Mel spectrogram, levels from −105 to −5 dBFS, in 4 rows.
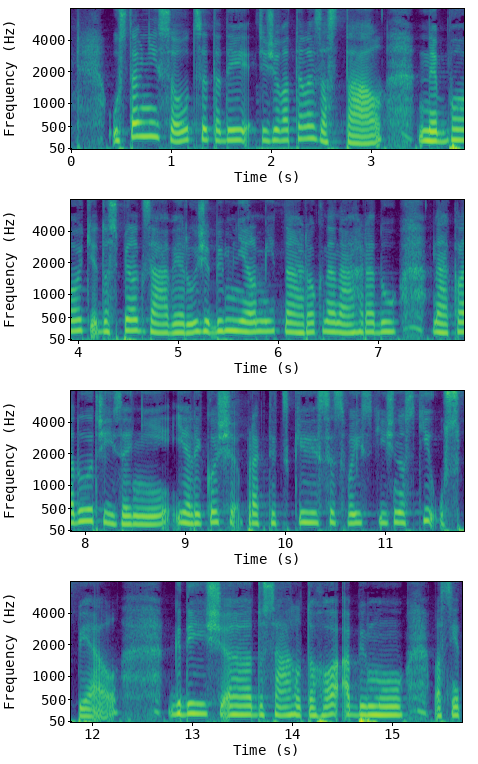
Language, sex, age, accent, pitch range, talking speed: Czech, female, 30-49, native, 180-210 Hz, 120 wpm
